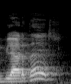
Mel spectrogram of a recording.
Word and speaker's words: bilhardeiro: E havia outra palavra muito madeirense, que também tem essa particularidade. Sim, uma palavra também exclusivamente madeirense, bilhardeiro. Em que, pronto, nós temos bilhardeiro.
